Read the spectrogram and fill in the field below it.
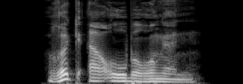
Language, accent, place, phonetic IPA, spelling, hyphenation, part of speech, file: German, Germany, Berlin, [ˈʁʏkɛɐ̯ˌʔoːbəʁʊŋən], Rückeroberungen, Rück‧er‧obe‧run‧gen, noun, De-Rückeroberungen.ogg
- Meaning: plural of Rückeroberung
